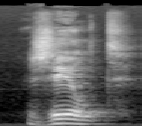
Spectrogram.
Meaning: tench (Tinca tinca)
- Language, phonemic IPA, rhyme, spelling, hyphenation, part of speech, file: Dutch, /zeːlt/, -eːlt, zeelt, zeelt, noun, Nl-zeelt.ogg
